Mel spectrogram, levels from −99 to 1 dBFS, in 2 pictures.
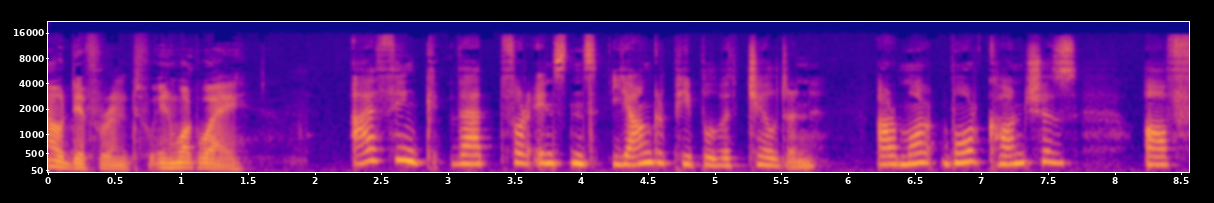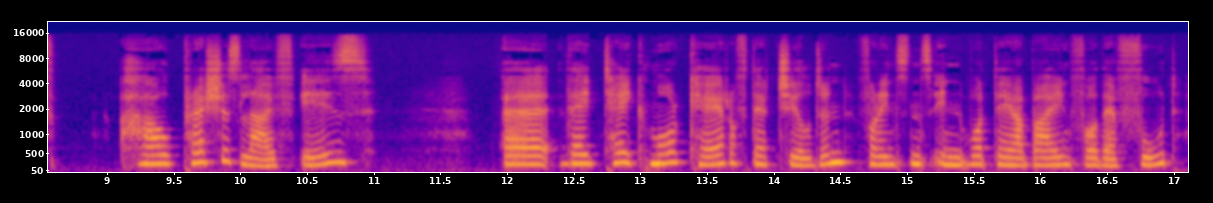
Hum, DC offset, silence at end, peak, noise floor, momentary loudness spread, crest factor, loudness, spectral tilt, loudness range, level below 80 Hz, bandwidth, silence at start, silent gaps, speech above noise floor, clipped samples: none; under 0.1%; 0.1 s; -6 dBFS; -59 dBFS; 7 LU; 18 dB; -24 LUFS; -4 dB/octave; 2 LU; -60 dBFS; 16 kHz; 0 s; none; 36 dB; under 0.1%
